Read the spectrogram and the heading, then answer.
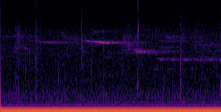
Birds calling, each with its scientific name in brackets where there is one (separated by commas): Apapane (Himatione sanguinea)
